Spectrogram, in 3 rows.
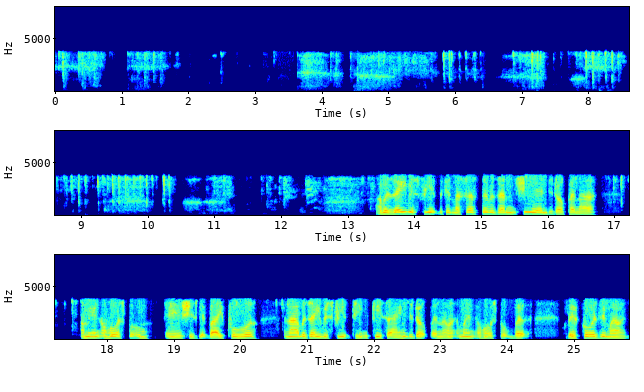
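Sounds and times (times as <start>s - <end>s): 
faint typing of notes on a computer keyboard: 0.0s - 1.7s, 5.7s - 10.4s, 16.9s - 17.6s
speech: 13.4s - 16.8s, 17.6s - 25.8s.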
